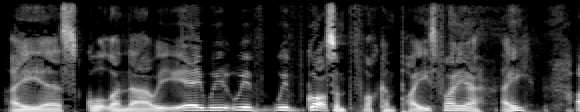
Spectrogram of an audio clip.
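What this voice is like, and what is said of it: Put-on Scottish accent. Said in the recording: “Scottish accent, please”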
